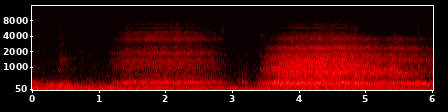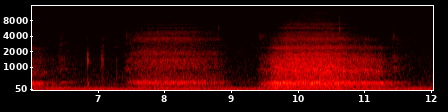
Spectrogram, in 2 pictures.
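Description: Faint, slow, deep breathing in and out through the nose: two full breath cycles of about six seconds each, each a softer breath followed by a louder one.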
